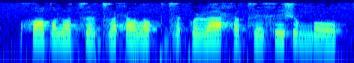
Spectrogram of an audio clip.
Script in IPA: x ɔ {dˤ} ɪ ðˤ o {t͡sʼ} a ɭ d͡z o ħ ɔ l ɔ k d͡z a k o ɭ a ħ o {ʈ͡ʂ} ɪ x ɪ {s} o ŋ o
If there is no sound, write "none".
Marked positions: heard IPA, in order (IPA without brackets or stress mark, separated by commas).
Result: dˤ, t͡s, t͡s, ʃ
